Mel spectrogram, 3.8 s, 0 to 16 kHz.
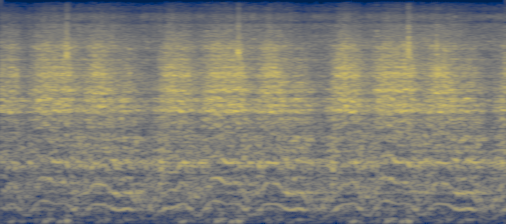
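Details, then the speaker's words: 1969 Pontiac GTO, apparently a 350 engine, sitting in a barn over 35 years, possibly gummed-up carburetor: steady rhythmic cranking with rising and falling starter note and a few weak catches, never runs; suspected very low compression, not confirmed. "Come on. I hear it. I think it liked that. It's definitely hitting harder. Now, it's just, I don't know, the utter lack of compression."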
